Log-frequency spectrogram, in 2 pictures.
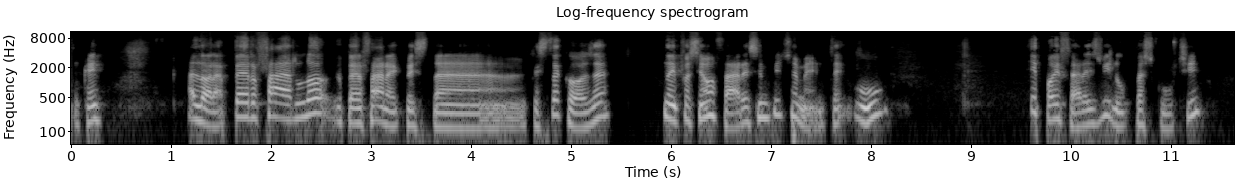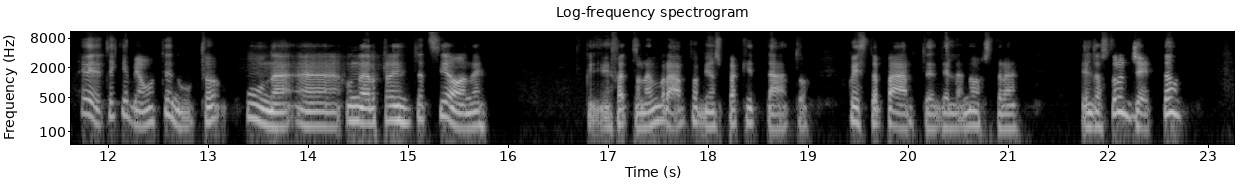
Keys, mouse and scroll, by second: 7.9 u, 12.4-15.9 middle drag.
